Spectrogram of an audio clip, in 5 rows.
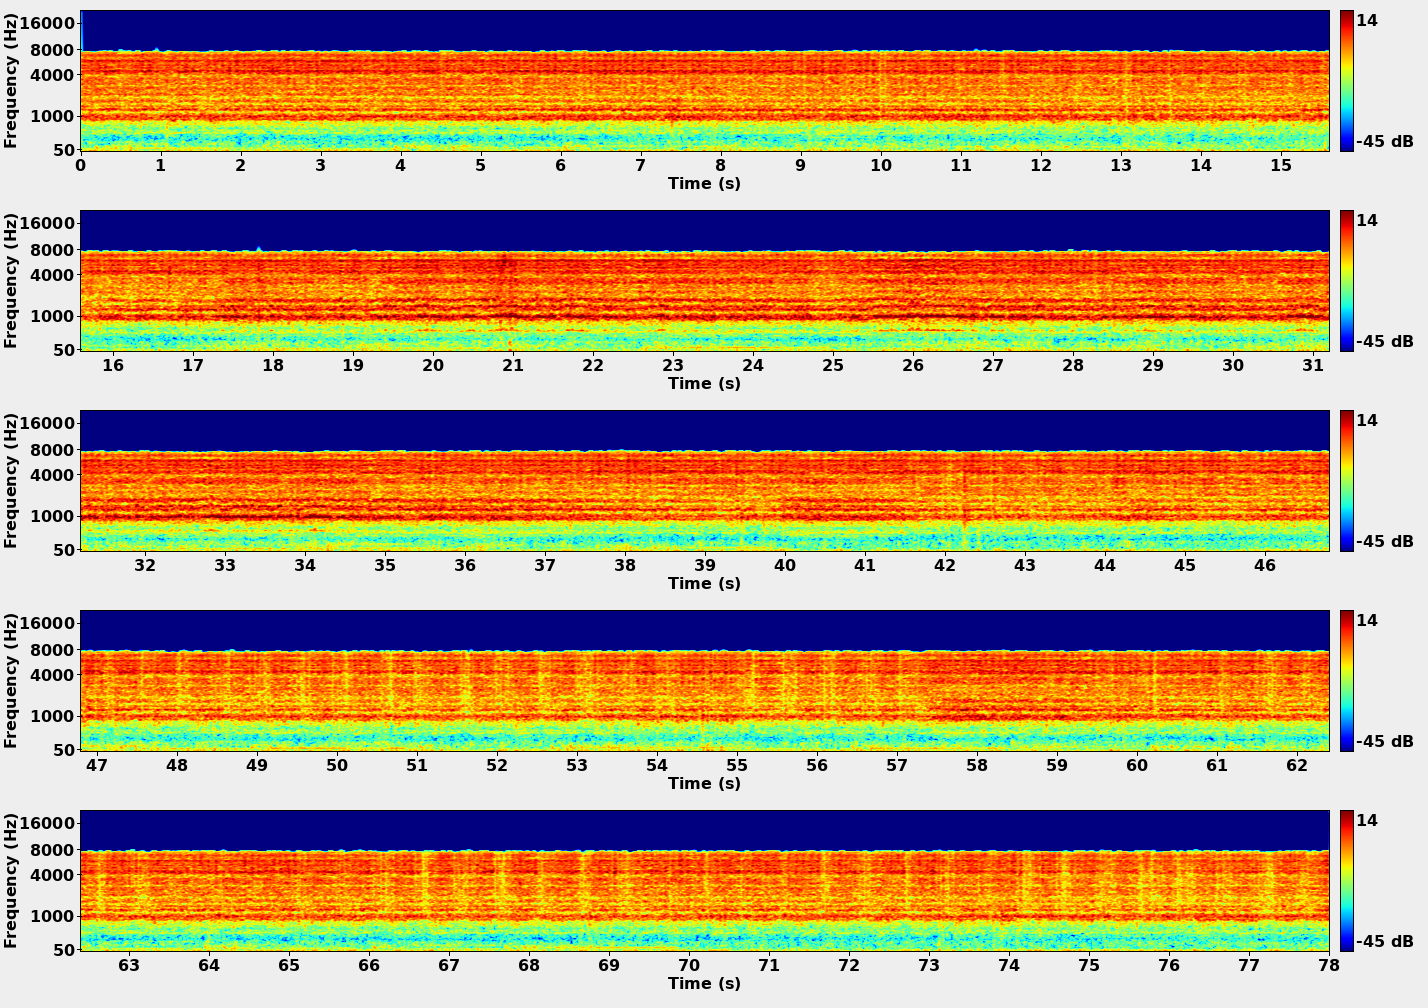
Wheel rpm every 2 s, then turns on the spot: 110, 120, 120, 110, 120, 120, 120, 110, 110, 110, 120, 110, 110, 120, 120, 110, 120, 120, 120, 110, 110, 110, 110, 110, 120, 110, 120, 120, 120, 110, 110, 110, 120, 110, 110, 110, 120, 110, 110.
none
